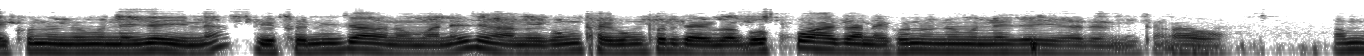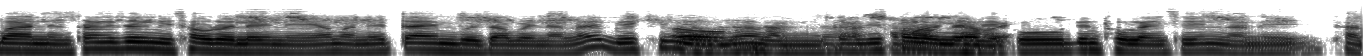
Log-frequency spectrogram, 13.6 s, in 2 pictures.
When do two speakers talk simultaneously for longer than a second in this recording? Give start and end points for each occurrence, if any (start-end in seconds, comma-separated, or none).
10.2-11.9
